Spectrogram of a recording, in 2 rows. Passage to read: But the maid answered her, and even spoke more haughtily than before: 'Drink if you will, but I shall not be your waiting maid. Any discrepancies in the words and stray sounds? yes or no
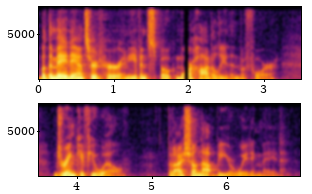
yes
